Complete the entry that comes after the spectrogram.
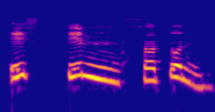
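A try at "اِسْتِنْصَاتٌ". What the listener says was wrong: Kalau pola istaf'ala panjang. Istinsotun. Yang pola tafa'ala yang nggak panjang. Yang kalau istaf'ala panjang.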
